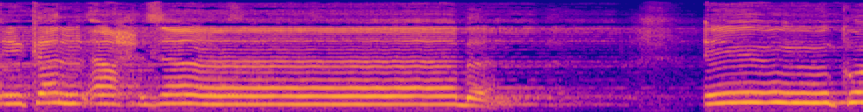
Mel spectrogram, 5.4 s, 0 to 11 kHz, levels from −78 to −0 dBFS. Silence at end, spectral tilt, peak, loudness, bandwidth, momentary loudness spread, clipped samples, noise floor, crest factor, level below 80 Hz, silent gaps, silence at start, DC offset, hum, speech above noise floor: 0 s; -2 dB/octave; -2 dBFS; -15 LUFS; 11 kHz; 18 LU; under 0.1%; -36 dBFS; 14 dB; -52 dBFS; none; 0 s; under 0.1%; none; 21 dB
